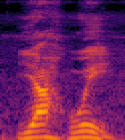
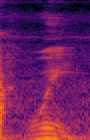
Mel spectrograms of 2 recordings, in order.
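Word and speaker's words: Yahweh: yang sulit untuk lafalkan maka ditambahkan huruf vokal diantaranya sehingga biasanya disebut yahwe ya Jadi ada penambahan I huruf vokal yaitu a dan A jadi menjadi yahwe nah kemudian dalam apa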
